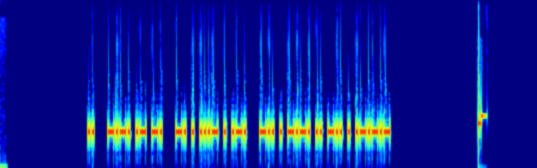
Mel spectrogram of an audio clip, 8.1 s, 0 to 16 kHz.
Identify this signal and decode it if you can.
Morse code, heard as a keyed tone, about 37 wpm, 700 Hz. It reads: I CAN NEVER DECIDE.
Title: Sentences from Top 1000 Words - Review Part 3 - 40wpm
